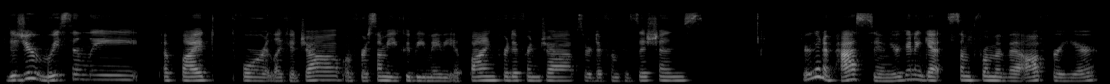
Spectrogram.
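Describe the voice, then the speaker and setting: A woman's voice: lowish voice, bright, forceful tone. A woman giving a casual tarot reading to her viewers, chatting and answering comments as she goes. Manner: chatty, reads live chat aloud. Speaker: tarot reader.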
